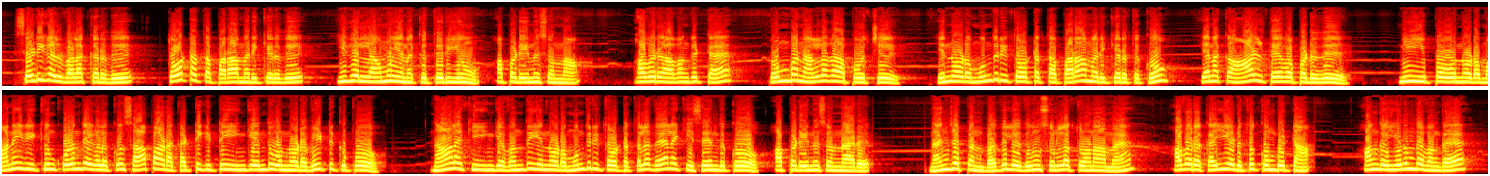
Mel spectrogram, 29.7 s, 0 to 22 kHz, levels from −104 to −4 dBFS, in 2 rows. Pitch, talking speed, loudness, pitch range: 210 Hz, 105 wpm, -17 LUFS, 195-235 Hz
